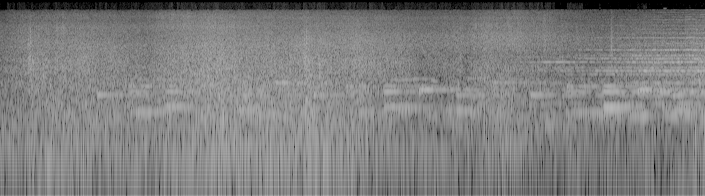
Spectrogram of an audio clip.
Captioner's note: waves crashing; melancholic music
